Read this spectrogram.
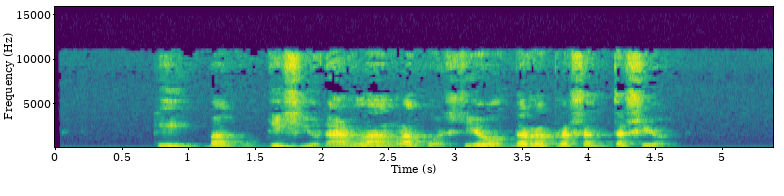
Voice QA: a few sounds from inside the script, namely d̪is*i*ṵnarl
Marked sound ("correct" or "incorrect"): correct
